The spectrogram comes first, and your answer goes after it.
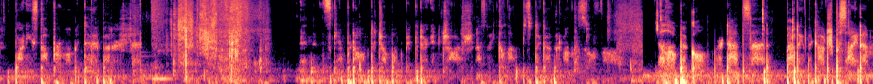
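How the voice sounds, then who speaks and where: A woman whispers at a moderate pace, her loudness swinging widely. Noticeable background noise is present. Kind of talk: audiobook-style reading of a novel, ASMR. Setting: home recording with a desktop USB microphone. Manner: soft-spoken, whispering, ASMR.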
